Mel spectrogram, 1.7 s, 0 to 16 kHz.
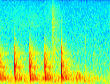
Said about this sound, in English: When Rav Ovadia, when he's in his 80s, right here across the street, an old woman, Iraqi, knocked on a door.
